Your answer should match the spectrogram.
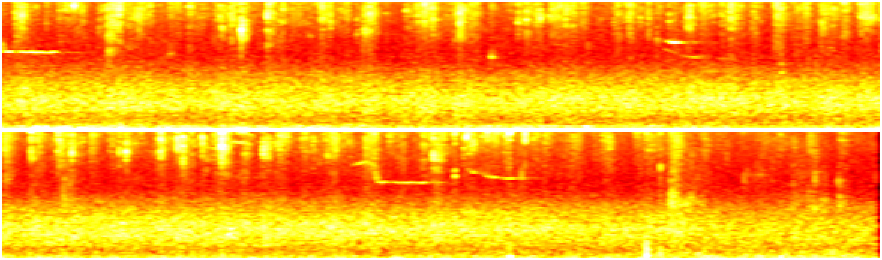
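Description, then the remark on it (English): Steady footsteps crunch along a rocky path, even-paced throughout, with a few faint bird chirps in the background and no one speaking. “As I walk, may my footsteps provide a gentle but constant”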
